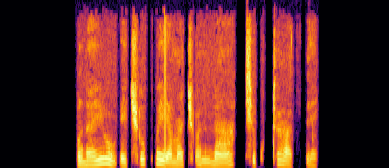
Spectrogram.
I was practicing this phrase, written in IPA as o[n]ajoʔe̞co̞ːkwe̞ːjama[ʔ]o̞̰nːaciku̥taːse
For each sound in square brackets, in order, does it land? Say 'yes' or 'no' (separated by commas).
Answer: yes, no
